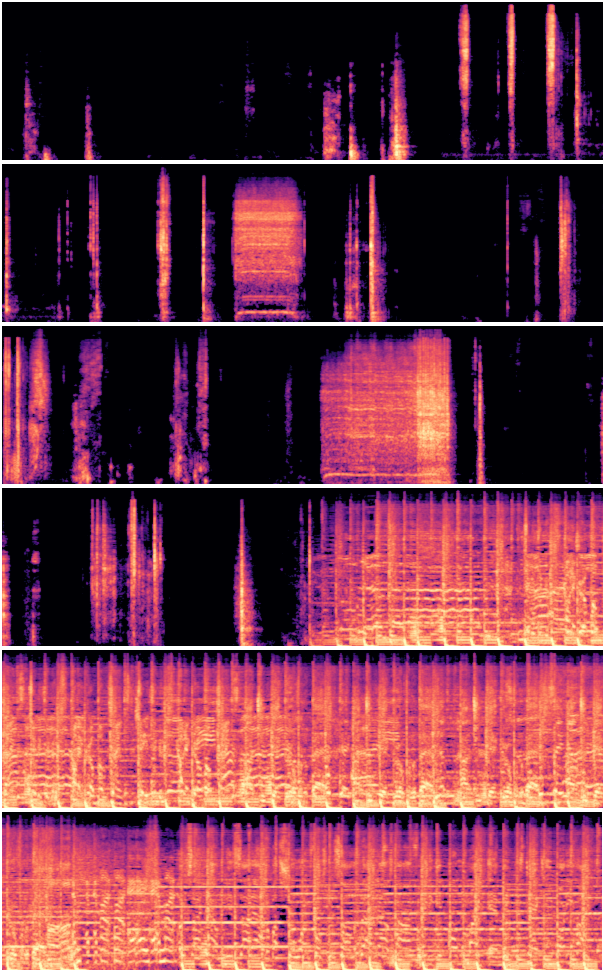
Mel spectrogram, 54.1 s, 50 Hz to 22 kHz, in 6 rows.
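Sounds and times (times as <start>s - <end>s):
electric screwdriver whirring: 12.5s - 13.6s, 22.8s - 24.8s.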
